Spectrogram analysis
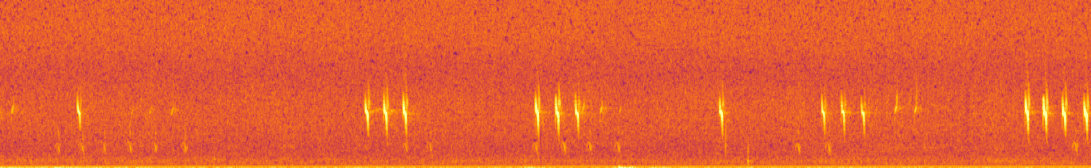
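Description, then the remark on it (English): A wild bird, a lone all-red male flying toward a net near decoy birds, gives short, high, thin call notes in small clusters of two to four, repeating every second or so over a steady low hum and background noise. “Back to the wild bird.”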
